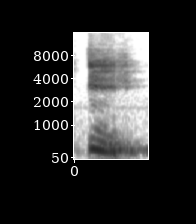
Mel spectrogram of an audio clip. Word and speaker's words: y: then you add on a half so Cinco e media then so everything that's past the hour in Spanish we use the little word the y e it's pronounced which means and so for ten past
